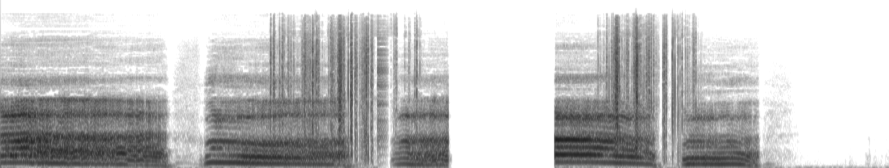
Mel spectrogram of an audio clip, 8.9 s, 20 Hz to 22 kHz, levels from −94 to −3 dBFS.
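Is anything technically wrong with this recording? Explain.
Yes, there are three kinds of fault: AAC frame loss with concealment, cable scratch noise and a dropout to silence.

AAC frame loss with concealment happens at 0.31 to 0.36 s, 3.74 to 4.05 s and 7.52 to 7.59 s. The short gaps of about 43 ms fit a single lost frame, and the 128 ms gap fits three in a row. The decoder rebuilt the missing stretches from the last good spectrum with scrambled phase, so they sound smeared, noisy or phasey. On a spectrogram each shows as a blurred, featureless block where the fine detail stops. On a waveform the texture turns noise-like.

Cable scratch noise runs from 2.67 to 4.21 s at about 10 dB below the signal, and again from 5.96 to 7.01 s at about 5 dB below it. It is heard as dense, uneven scratching and rustling laid over the sound. The likely cause is a worn cable, connector or control being moved, so that its contact resistance jumps rapidly. 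On a spectrogram it appears as ragged broadband vertical streaks. On a waveform it shows as irregular spiky bursts riding on the signal.

The audio dropout to silence lasts from 4.48 to 5.54 s, about 1.06 s. The sound cuts off abruptly and returns mid-flow, and the gap is silent with no room tone at all. The likely cause is a lost input, with silence written in its place. On a waveform it is a flat line, and on a spectrogram it is a blank column with hard edges.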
